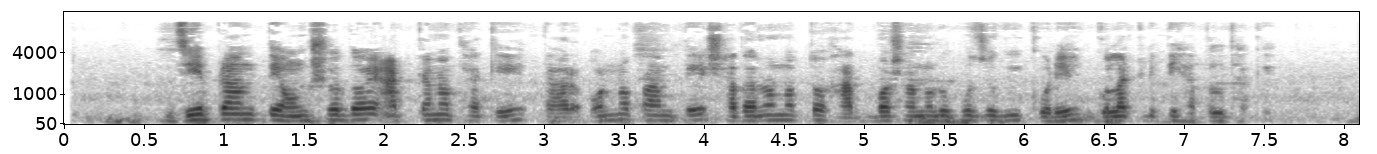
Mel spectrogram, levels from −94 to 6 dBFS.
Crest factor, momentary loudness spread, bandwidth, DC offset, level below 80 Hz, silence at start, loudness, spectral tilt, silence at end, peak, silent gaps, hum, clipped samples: 22 dB; 11 LU; 11.5 kHz; under 0.1%; -60 dBFS; 0.25 s; -25 LUFS; -5 dB/octave; 0 s; -2 dBFS; none; none; under 0.1%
